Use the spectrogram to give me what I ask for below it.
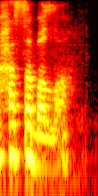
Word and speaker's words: Hassaballa: how do I pronounce your name? Um, Hassaballa. Hezbollah. – Hezbollah. Yeah. – Hezbollah. If you're gonna say it like, yeah. Say that again. I mean, you could do Hezbollah, Hezbollah, but not just stay away from Hezbollah.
